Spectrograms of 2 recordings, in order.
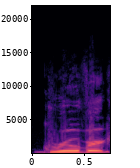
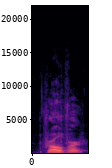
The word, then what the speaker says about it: Grover: So Groover Cleveland, he's a funky dude. Is he Groover? Grover? Yeah, you said Groover.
